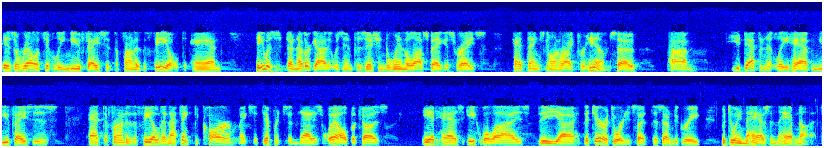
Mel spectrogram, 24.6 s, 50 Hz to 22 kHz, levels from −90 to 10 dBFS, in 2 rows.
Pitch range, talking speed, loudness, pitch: 105-125 Hz, 185 wpm, -17 LUFS, 110 Hz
